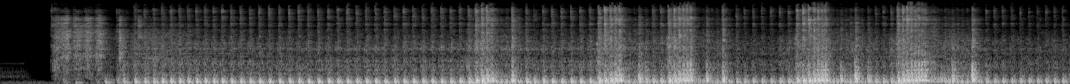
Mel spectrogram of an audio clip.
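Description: A Honda Grom motorcycle with its stock intake starts up close by and settles into a fast, loud, pulsing idle. Revs rise several times, each bringing pops and cracks from the exhaust.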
